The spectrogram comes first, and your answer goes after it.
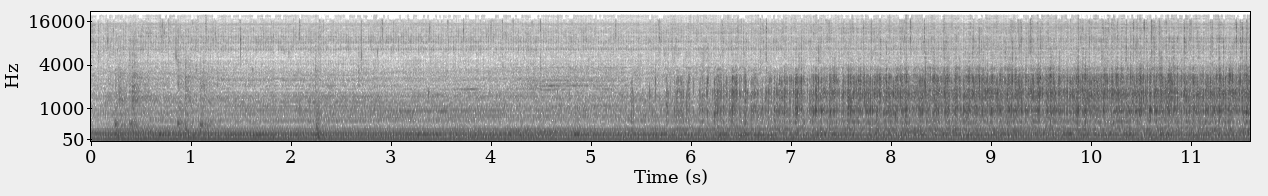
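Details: Nuova Simonelli Musica espresso machine after OPV pressure adjustment, dispensing hot water: steady low pump hum, then a hissy water rush with light sputter as the pump refills the boiler; normal operation.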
